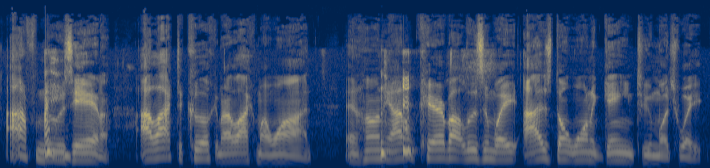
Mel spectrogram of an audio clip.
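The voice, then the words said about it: Imitated Louisiana woman's accent. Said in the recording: “I got to do her accent.”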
